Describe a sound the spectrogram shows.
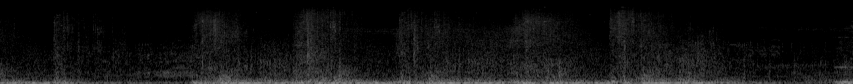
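Magic blasts whoosh and crackle in rapid bursts.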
